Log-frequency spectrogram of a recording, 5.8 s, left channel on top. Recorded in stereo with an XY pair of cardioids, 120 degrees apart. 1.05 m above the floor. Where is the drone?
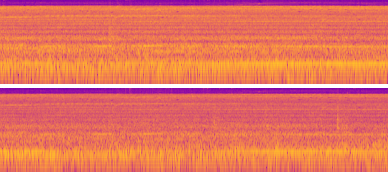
35° left.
